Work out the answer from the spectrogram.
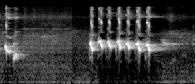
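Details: Yellow-vented bulbul calling in the morning: one falling note, a pause, then a quick run of seven bright, bubbly chirps in under a second, over a faint low rumble.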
